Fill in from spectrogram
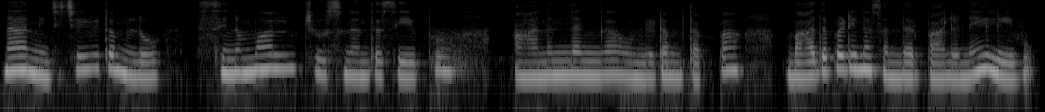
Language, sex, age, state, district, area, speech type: Telugu, female, 18-30, Andhra Pradesh, Eluru, rural, spontaneous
